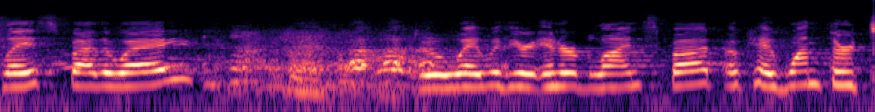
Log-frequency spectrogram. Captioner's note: laugh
